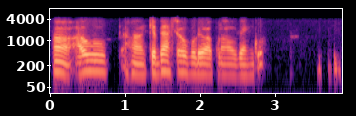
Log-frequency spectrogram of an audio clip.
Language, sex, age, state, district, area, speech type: Odia, male, 18-30, Odisha, Koraput, urban, conversation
